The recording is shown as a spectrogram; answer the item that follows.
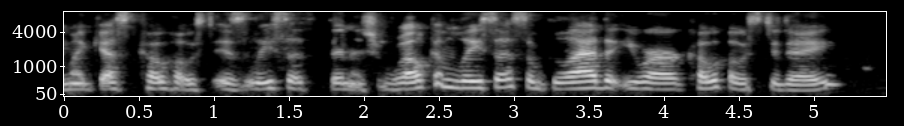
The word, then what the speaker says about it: Thimmesch: No, it's Thimmesch. There's a lot of silent letters in it.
